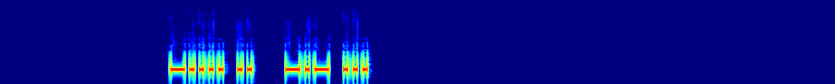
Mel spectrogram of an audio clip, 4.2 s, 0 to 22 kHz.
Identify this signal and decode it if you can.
Morse code, heard as a keyed tone, about 50 wpm, 700 Hz. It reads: 6I KS
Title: Winter Field Day Exchanges Encore 50wpm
